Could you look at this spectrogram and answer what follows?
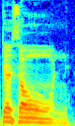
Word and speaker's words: DAZN: Well, he's going to be showing up on DAZN. It rhymes with calzone.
